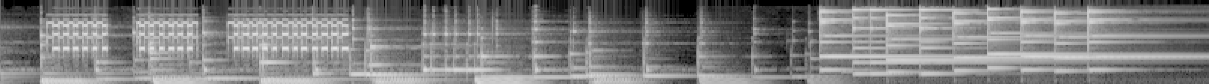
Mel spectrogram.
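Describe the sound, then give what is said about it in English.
A loud electronic phone ringtone plays alone: three buzzy ringing bursts, then a quick descending run of bright tones ending in a rapid high chiming melody. “Ducks go ring. Ring, ring, ring.”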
